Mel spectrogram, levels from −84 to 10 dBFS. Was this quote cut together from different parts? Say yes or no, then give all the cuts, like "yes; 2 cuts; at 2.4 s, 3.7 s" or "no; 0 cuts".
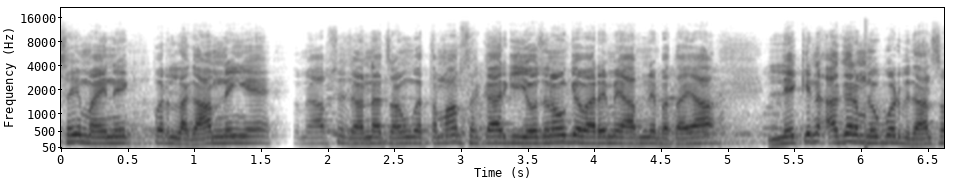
yes; 1 cut; at 1.8 s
